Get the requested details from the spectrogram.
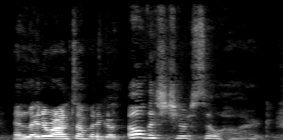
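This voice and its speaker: There is noticeable background noise behind a woman's high-pitched voice. She sounds animated, with lively intonation. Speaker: educator and motivational speaker. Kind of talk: motivational talk. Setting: home video recording.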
